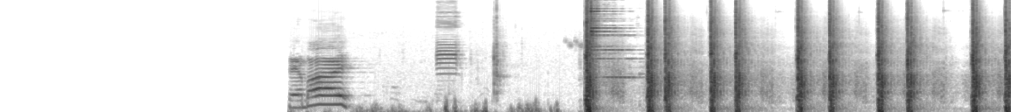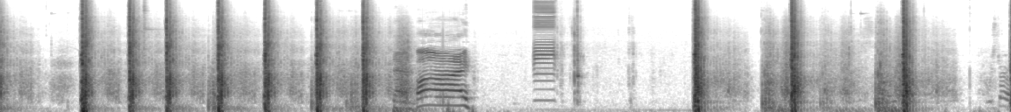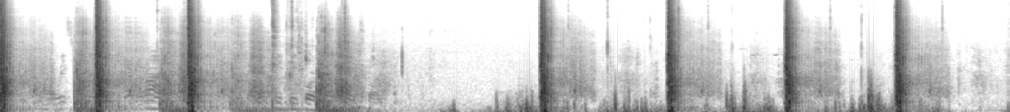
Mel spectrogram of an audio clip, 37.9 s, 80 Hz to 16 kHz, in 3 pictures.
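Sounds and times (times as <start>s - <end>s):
wind rumble: 4.4s - 7.2s, 30.8s - 37.2s
brief metallic ring: 7.4s - 8.1s
handgun shot: 7.4s - 17.6s, 21.3s - 24.4s, 25.2s - 29.8s, 35.1s - 35.6s, 36.5s - 37.0s
rapid pistol fire: 8.1s - 17.7s, 21.3s - 24.5s, 25.2s - 29.8s, 32.0s - 32.7s, 33.6s - 34.2s, 35.1s - 35.6s, 36.5s - 37.0s.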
